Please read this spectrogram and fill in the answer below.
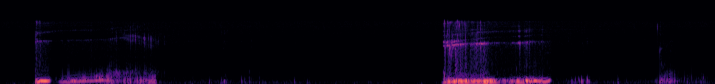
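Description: Two long, loud, low gurgling growls with rumbling between them: stomach growling, gut movement that commonly comes with hunger.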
